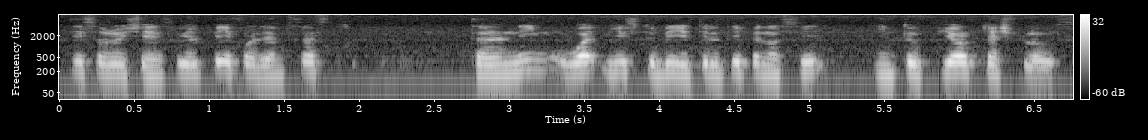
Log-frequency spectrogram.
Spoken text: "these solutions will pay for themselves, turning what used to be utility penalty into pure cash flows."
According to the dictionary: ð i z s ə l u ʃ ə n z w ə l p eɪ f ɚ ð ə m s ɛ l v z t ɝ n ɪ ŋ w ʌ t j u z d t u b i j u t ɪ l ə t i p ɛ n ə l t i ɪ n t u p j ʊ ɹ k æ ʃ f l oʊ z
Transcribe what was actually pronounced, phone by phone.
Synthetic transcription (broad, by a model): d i s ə l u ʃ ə n s w ə l p eɪ f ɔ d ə m s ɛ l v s t ɝ n ɪ ŋ w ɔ t j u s t u b i j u t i l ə t i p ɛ n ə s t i n t u p j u ɹ k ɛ ʃ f l oʊ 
